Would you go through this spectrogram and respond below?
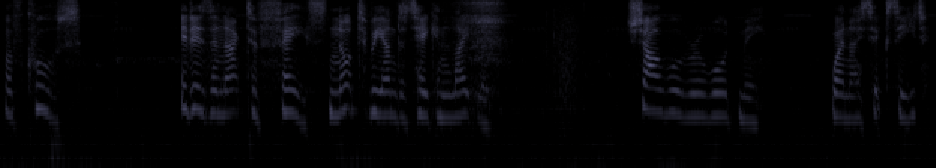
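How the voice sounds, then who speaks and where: An actress playing a guarded, devout young female cleric in a video game, measured and dryly wry. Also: a little high, steady tone, a little hiss or hum, close to an everyday voice. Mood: measured, proud. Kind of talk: video game dialogue acting. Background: game music.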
